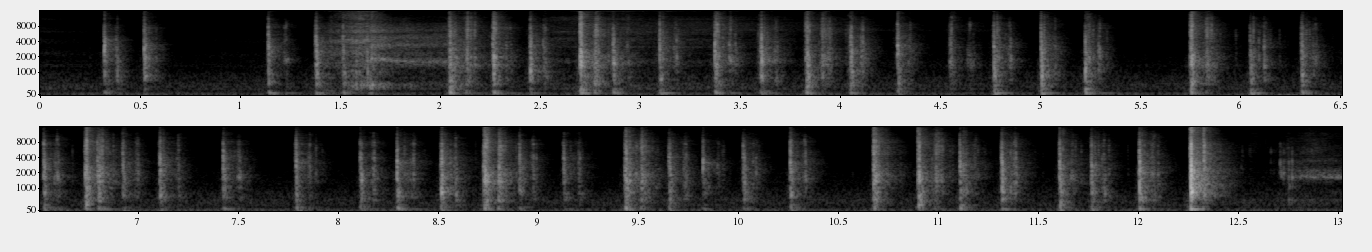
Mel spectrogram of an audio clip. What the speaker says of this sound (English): let's get to that typing test.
